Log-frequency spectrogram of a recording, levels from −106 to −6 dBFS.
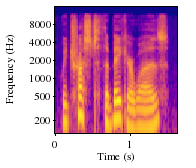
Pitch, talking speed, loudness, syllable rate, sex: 175 Hz, 185 wpm, -18 LUFS, 4.4 syllables/s, female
